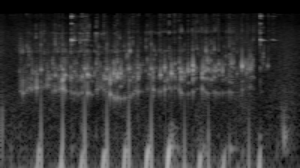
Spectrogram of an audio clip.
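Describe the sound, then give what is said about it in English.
Water pours steadily into a glass at a family meal table, with rapid glugging pulses and a bright splashing trickle running for several seconds, fairly quiet, with no voices. “Here you are, Harry, a glass of water.”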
